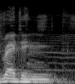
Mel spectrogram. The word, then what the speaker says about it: Reading: Because Reading, it's pronounced Reading, but it's written Read-ing.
